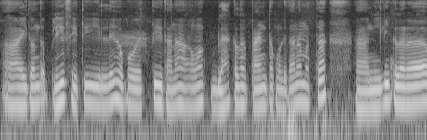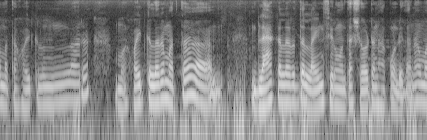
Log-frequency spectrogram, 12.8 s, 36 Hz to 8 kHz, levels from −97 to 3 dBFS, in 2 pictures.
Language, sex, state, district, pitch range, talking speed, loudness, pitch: Kannada, male, Karnataka, Dharwad, 130-155 Hz, 140 wpm, -20 LUFS, 145 Hz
